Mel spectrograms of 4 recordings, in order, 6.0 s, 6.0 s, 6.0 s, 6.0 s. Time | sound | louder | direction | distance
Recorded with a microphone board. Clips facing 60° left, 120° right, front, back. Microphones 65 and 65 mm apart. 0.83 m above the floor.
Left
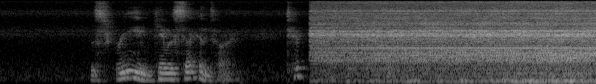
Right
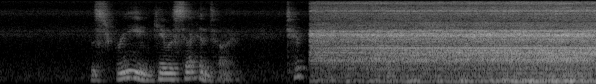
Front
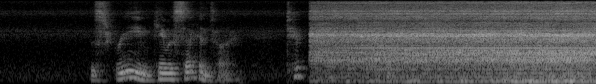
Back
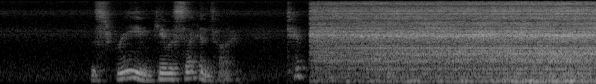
0.9 | a man speaking | right 1 dB, back 1 dB | 10° left | 4 m
3.1 | a hair dryer | right 2 dB, front 3 dB | 45° right | 2 m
